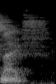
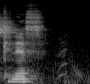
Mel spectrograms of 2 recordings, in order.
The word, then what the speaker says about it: knife: The giant's knife. That's what it's called. The giant's kniff? Listen here, you little shit. Yes? It's pronounced knife. The K is silent.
